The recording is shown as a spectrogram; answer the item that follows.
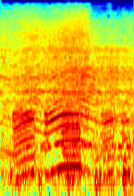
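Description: Gasoline chainsaw revving, its engine pitch swooping up and down twice.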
